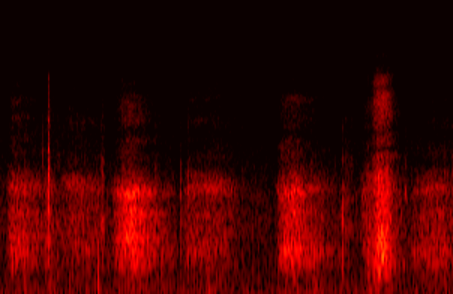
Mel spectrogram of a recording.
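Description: A hiker breathing hard from climbing steep stone steps: three deep breaths about a second or two apart. Faint taps of a trekking pole tip on rock fall between them.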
